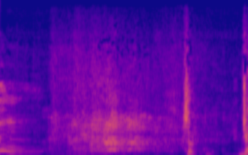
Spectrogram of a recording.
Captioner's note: laughter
